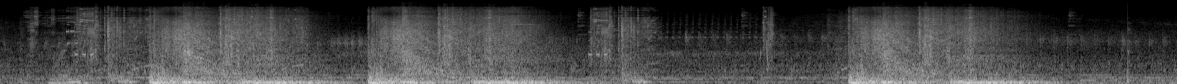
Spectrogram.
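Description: Power bomb blasts in Metroid: Other M come as three big booming explosions, each a loud rolling surge lasting a couple of seconds, separated by quieter rumbling stretches, with no one talking.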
